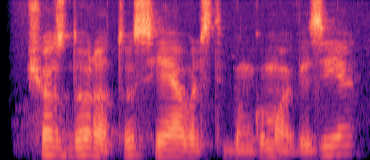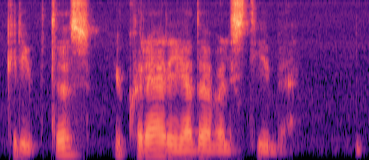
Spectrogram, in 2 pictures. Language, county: Lithuanian, Tauragė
